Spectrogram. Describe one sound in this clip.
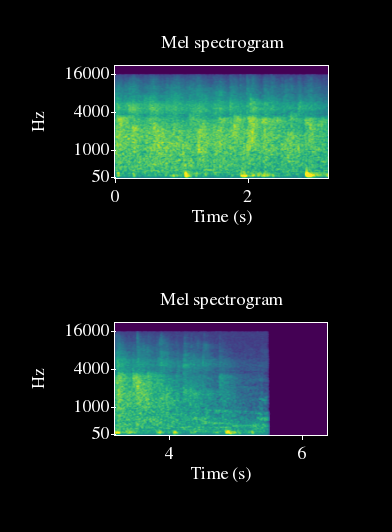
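Children's footsteps thud on a hard floor.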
